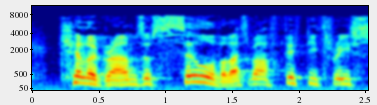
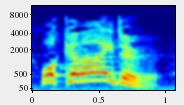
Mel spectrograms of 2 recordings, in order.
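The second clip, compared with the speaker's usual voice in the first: the king of Israel; 9 semitones higher, 4 dB louder than usual. Retold or imitated. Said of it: "he says".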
